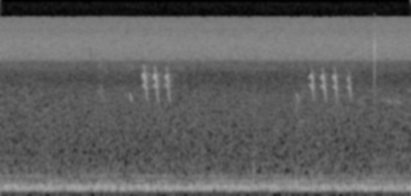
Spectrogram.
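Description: A small bird chirping twice, each a quick run of three or four short high notes, over a steady low hum.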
